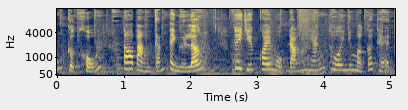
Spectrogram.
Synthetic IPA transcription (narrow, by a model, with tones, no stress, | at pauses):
kɨ˨˩ək̚xṵ˧˩m | t̪ɔ˧ɓa˨˩ŋka˨˦jŋ̟t̪a̰ː˧˨jŋɨ˨˩əjləː˨˦n | t̪wi˧t͡ɕḭ˧˥p̚kwa˧jmo˨˩t̚ɗə̰˧˨nŋa˨˦nt̪ʰo˧jɲɨ˧ŋmaː˨˩kɔ˨˦t̪ʰe˧˩t̪ʰ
